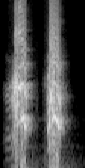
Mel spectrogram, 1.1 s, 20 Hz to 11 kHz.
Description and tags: Angry Small Dog Bark
A recording of my talented dog-impersonating sister on my Walkman Mp3 Player/Recorder. Simulated stereo, digtally enhanced.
